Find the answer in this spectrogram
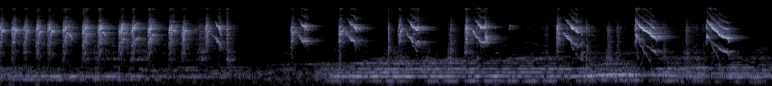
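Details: Sembur-style song of a long-tailed shrike: a fast run of about a dozen sharp, high ticking notes, a short pause, then varied scratchy, sliding phrases, with faint low humming tones behind.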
